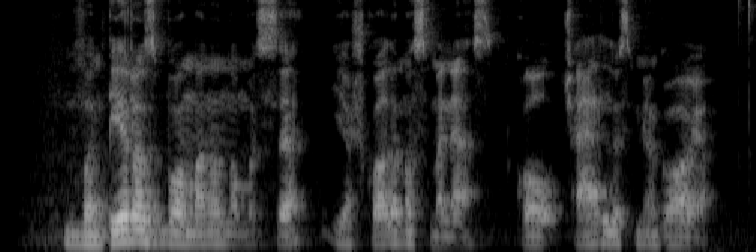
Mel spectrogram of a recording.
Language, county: Lithuanian, Vilnius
